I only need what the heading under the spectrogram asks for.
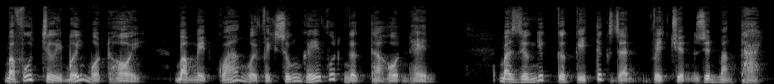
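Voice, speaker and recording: Husky guy reading a ghost story, voice goes up and down a lot. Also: on the low side, normal speed. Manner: expressive storytelling. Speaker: audiobook narrator. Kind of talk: storytelling narration.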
